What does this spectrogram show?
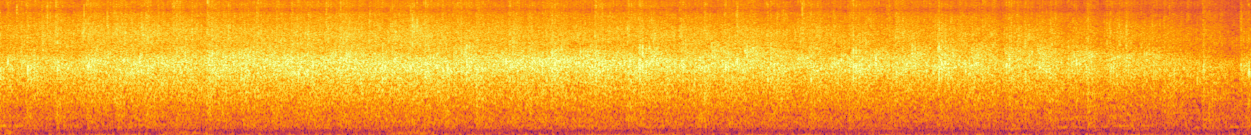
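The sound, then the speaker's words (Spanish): A church audience applauds the Lord steadily for about twelve seconds, a dense, even wash of many hands clapping at constant loudness that eases slightly at the very end, with no voices heard. “Dale el mejor aplauso que le puedas dar al Señor.”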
